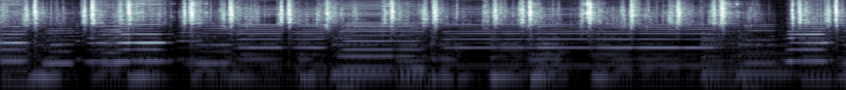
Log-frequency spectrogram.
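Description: Acoustic blues instrumental: harmonica playing held, sliding notes over a strummed acoustic guitar, with a hand shaker keeping a steady beat.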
